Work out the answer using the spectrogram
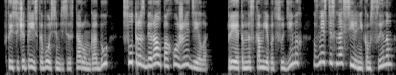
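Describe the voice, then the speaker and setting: A woman reads a scripted history narration in an even, measured way. Her voice sits somewhat high for a woman. She keeps a steady reading pace throughout.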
